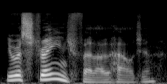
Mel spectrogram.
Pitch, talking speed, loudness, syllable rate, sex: 150 Hz, 180 wpm, -17 LUFS, 6.3 syllables/s, male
